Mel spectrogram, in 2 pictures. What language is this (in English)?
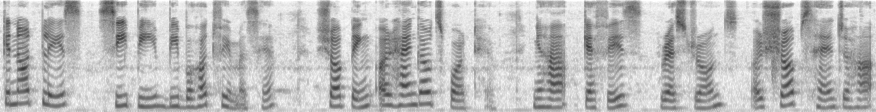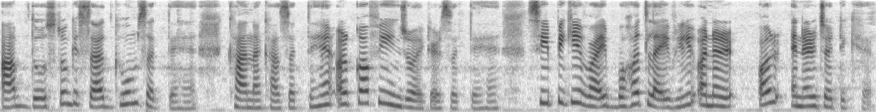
Urdu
